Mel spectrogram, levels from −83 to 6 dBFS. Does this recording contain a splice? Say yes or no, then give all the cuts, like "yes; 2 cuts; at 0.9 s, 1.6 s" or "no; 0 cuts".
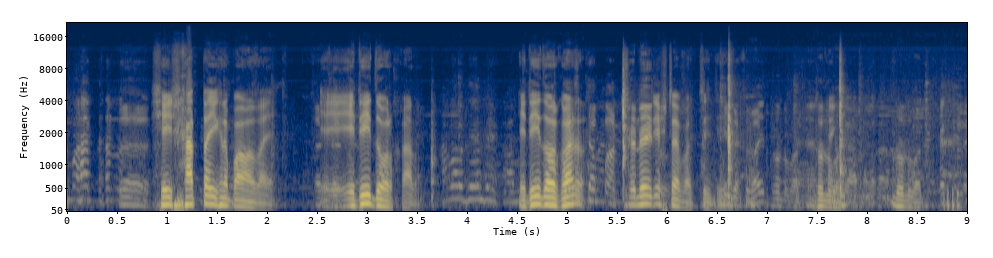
no; 0 cuts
